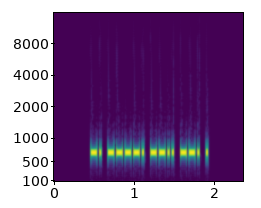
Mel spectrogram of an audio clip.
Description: Morse code, heard as a keyed tone, about 46 wpm, 690 Hz. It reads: N9ZGE
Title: USA Call Signs - 6x Character Spacing - 45wpm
